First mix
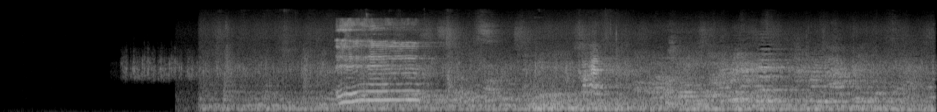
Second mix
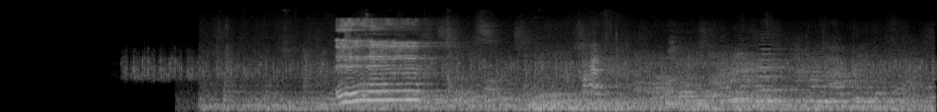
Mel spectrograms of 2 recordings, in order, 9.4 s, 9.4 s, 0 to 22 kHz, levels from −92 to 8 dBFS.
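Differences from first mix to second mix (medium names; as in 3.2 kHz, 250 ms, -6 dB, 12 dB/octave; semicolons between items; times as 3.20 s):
speech: add high-pass 390 Hz; second sound -6.0 dB; master: add graphic EQ 125/250/2000/8000 Hz +5/+7/-5/-8 dB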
